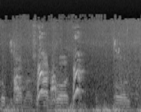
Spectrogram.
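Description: dogs barking

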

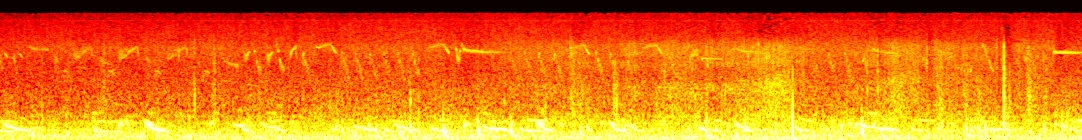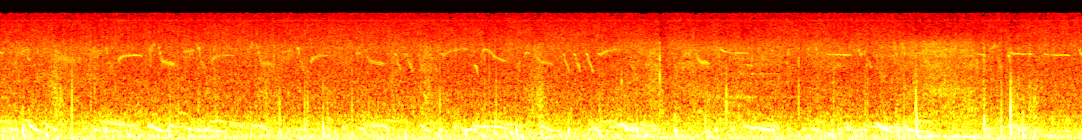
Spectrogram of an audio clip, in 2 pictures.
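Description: pigeons cooing

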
